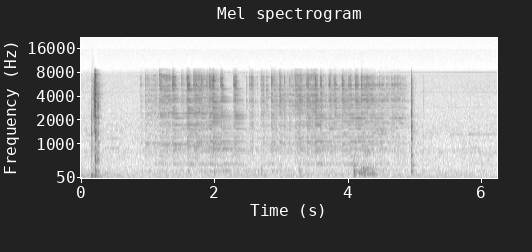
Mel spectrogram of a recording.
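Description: Acoustic guitar strings ringing and jangling faintly as the instrument is handled, with a sharp click just after the start and another about five seconds in.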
